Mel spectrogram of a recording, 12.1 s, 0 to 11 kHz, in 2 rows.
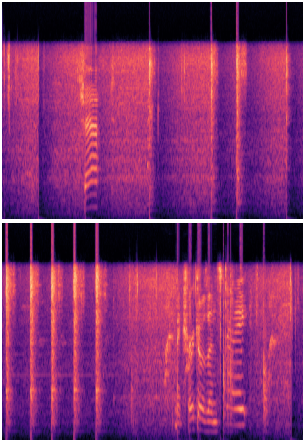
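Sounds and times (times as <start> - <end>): hammer striking wood: 2.9 - 3.1, 4.2 - 4.9, 6.1 - 8.2.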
